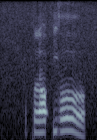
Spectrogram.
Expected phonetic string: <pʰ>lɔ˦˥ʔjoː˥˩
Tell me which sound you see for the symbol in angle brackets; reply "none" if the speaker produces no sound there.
p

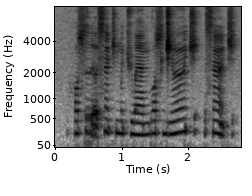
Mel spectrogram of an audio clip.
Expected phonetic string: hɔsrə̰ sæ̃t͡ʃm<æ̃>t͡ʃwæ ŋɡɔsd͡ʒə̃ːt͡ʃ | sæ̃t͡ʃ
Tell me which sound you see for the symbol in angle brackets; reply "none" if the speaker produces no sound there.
ə̃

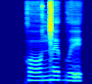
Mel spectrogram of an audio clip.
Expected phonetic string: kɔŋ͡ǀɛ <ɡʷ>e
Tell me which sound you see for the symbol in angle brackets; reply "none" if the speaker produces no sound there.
ɡʷ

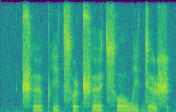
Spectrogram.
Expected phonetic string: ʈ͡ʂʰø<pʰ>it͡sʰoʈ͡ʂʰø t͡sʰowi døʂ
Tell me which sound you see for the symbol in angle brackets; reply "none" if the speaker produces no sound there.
pʰ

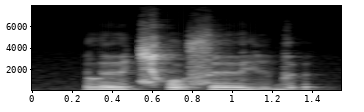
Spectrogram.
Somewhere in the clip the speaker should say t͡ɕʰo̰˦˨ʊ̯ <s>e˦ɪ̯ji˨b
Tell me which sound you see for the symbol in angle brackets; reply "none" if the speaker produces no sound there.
s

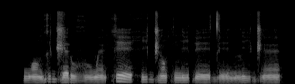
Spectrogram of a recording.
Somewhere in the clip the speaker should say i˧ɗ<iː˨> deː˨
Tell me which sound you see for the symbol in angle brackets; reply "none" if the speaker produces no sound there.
eː˨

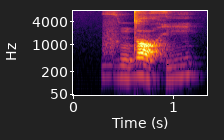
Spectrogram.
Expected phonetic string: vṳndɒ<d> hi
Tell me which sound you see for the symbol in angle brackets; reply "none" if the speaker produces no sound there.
none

